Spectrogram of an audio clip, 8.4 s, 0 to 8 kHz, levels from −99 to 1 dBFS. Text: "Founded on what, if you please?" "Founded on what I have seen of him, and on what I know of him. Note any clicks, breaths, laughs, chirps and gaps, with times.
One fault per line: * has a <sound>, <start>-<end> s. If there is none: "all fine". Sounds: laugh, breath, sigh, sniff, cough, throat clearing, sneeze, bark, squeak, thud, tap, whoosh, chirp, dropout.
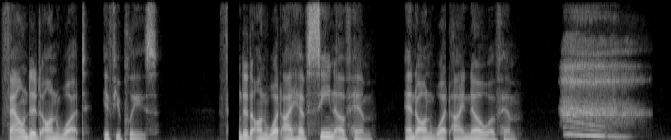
* has a dropout, 2.8-3.0 s
* has a sigh, 7.0-8.2 s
